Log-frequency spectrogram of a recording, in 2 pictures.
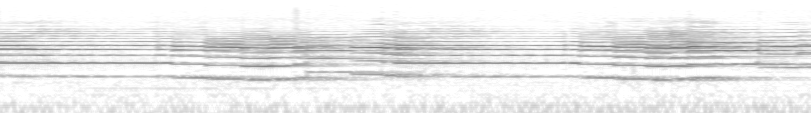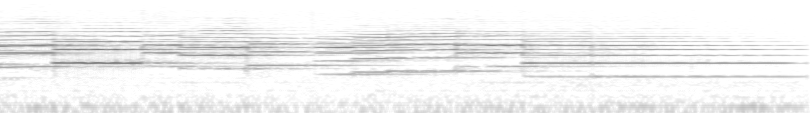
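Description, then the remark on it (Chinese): An oboe, representing a duck, plays a slow, lyrical melody of sustained, reedy notes that rise and fall at a steady, moderate volume, with no voices. “刚才我们听到的乐器的声音叫做双簧管，我们以前也有跟大家介绍过，它代表的呀是鸭子的声音。”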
